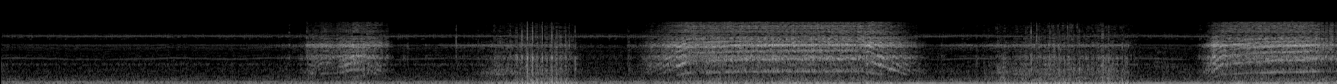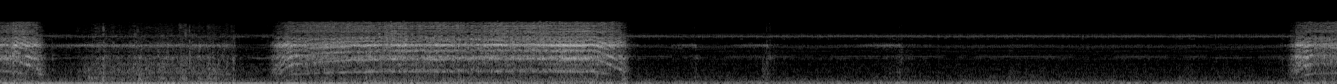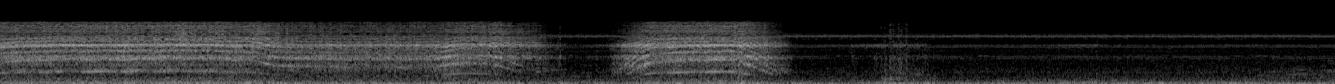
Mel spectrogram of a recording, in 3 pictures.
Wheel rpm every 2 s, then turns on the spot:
0, 20, 20, 80, 80, 30, 110, 30, 120, 130, 10, 0, 0, 100, 150, 110, 70, 30, 0, 0.
4-6 10-12 14-16 20-22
